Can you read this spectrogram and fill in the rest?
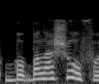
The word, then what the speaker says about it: Балашов: И Сергей из города Балашов, Саратовской области. Сергей, я правильно ударение поставила? – Да-да.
